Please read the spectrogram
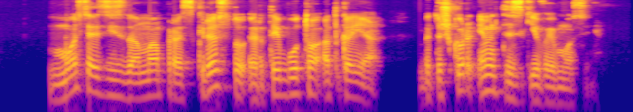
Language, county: Lithuanian, Vilnius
